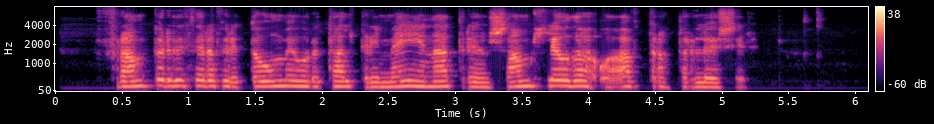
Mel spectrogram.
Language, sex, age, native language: Icelandic, female, 60-69, Icelandic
